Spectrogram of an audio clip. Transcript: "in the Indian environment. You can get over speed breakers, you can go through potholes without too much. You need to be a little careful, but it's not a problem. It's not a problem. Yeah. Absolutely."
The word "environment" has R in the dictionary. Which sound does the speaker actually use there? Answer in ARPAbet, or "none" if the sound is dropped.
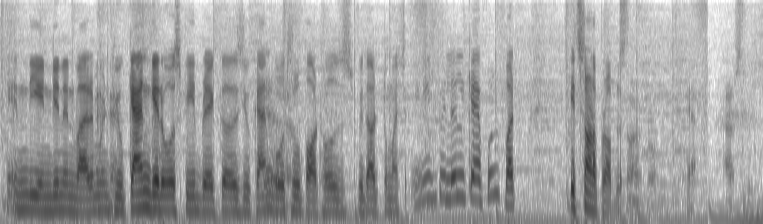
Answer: R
